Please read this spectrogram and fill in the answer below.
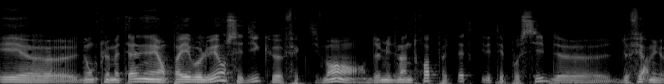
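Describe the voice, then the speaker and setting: This man talks at a moderate pace with hardly any pauses. His pitch is fairly low, with ordinary variation. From southern France (Var, Toulon area); southern France. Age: 50s. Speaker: chessboard maker; guest. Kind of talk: interview. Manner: hesitant, many fillers and repetitions. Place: studio. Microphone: studio mic.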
